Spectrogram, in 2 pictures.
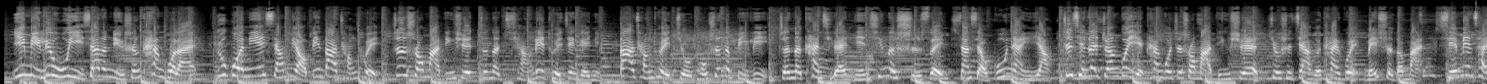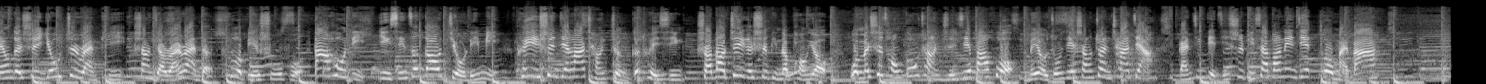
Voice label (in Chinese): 马丁靴配音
